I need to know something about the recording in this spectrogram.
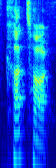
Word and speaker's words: Qatar: It's Qatar.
